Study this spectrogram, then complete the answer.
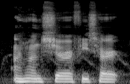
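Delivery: usual speaking voice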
